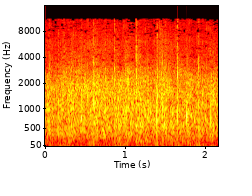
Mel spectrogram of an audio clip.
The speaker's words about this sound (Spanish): Un aplauso para él, por favor. Pero fuerte, ánimo.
